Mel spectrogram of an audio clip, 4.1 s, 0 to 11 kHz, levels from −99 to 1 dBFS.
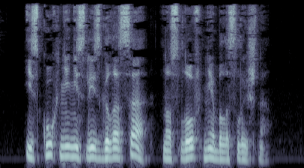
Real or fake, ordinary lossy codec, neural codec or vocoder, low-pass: real; AAC, 48 kbps; none; 9.9 kHz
